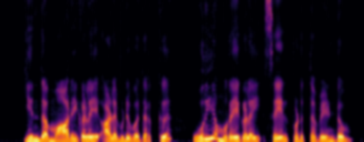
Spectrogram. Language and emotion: Tamil, neutral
